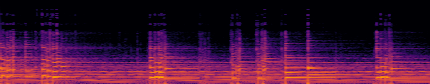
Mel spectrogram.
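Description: Instrumental music: a plucked string instrument picks out a melody in sharp, ringing notes over sustained low notes.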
